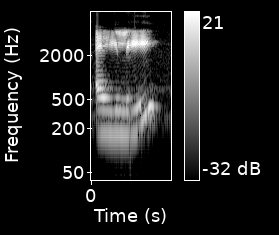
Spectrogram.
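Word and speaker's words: Eilidh: how to pronounce, but apparently it is Ailey. Isn't that such a pretty name? The spelling of it is absolutely gorgeous. I wasn't sure if it was Ailey, Eiley. So people are even saying Eilish with the kind of SH sound at the end, but I think that's a different name. So hopefully I'm pronouncing it right by saying Ailey.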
